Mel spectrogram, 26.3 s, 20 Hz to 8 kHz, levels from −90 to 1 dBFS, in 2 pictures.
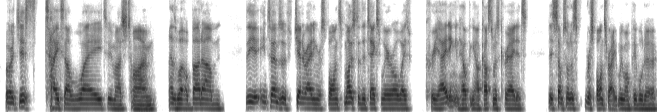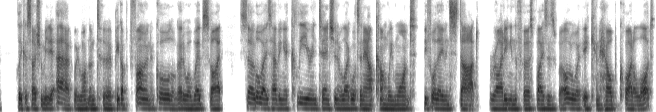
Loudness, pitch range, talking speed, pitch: -19 LUFS, 115-125 Hz, 210 wpm, 120 Hz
